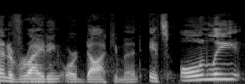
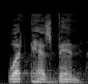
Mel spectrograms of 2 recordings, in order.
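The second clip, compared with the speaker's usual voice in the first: normal talking voice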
